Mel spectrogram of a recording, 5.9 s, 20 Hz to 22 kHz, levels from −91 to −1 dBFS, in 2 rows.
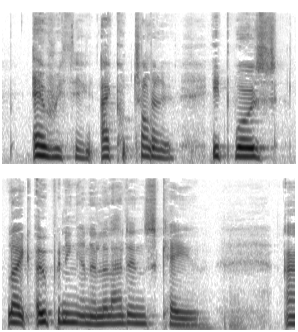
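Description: At 1.21 s, just after "everything I", chunks arrive out of order until 1.49 s: a 93 ms chunk plays two chunks late, jumbling that stretch. The waveform shows three hard joins, and the spectrogram shows formant tracks breaking abruptly at each.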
